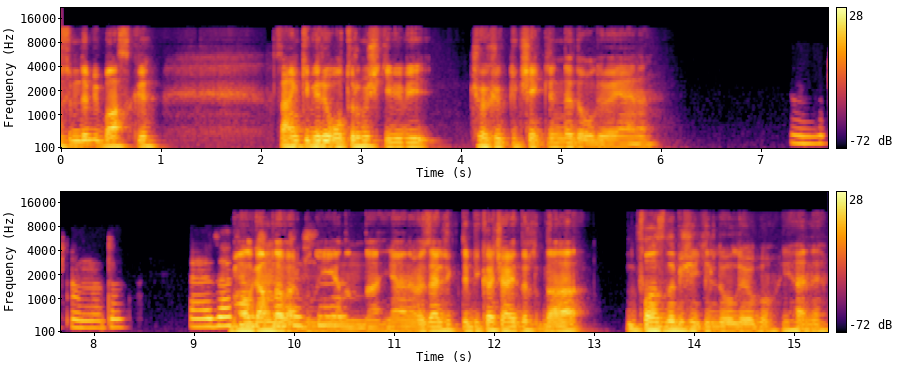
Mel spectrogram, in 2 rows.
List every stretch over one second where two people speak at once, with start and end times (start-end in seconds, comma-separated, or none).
9.3-10.6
